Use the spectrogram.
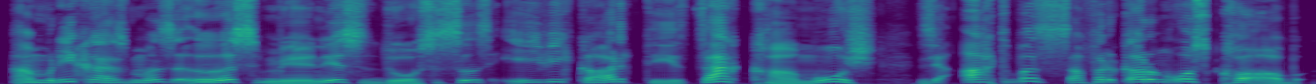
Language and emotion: Kashmiri, happy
